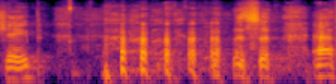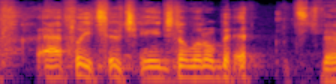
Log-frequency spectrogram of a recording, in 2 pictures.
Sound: laugh

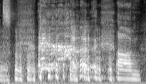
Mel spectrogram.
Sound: laughs

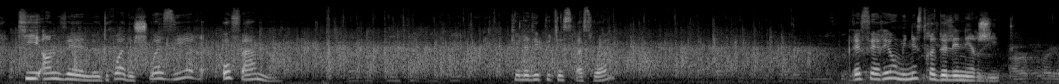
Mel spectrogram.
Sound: applause

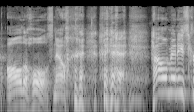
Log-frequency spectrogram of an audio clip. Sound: laughs nervously

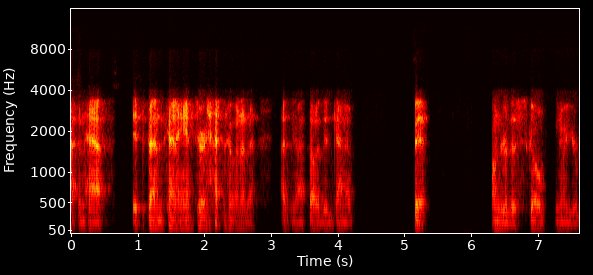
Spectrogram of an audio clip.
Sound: laughter

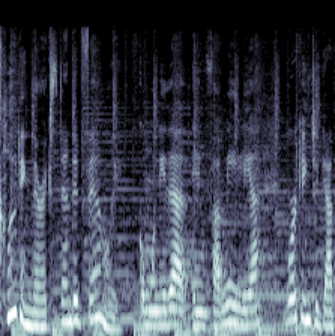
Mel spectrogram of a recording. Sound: speaking spanish

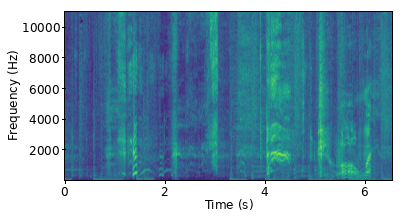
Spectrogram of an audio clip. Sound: laughs

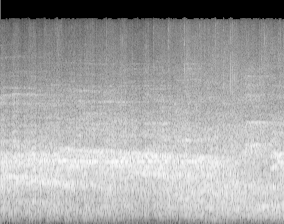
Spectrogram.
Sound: applause

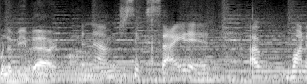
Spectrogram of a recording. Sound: woman's Voice

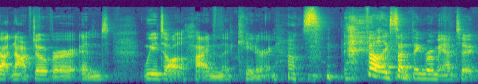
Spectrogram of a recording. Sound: laughs

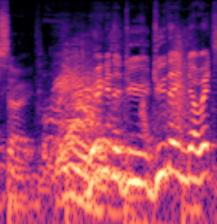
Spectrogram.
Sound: crowd

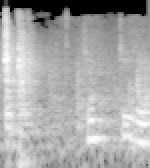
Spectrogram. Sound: door clatters

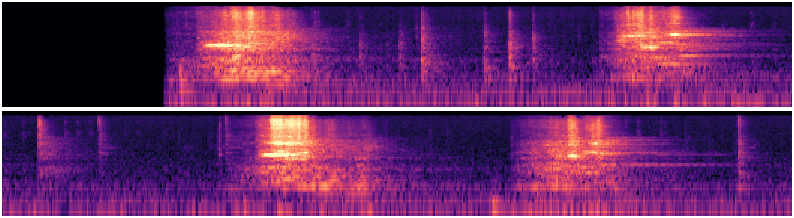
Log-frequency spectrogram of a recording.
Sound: screechy toaster oven

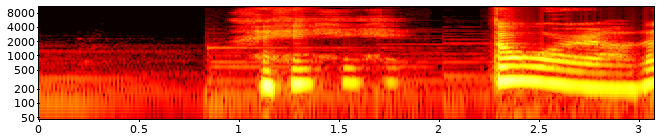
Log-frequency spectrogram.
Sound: giggling

